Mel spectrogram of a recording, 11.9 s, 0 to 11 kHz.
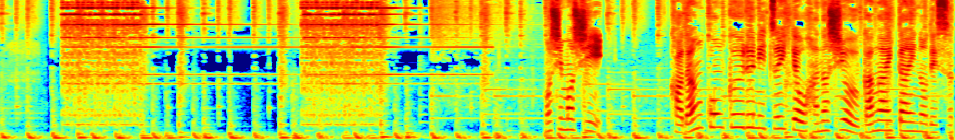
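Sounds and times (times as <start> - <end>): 
telephone ringing for a call to a city hall: 0.8 - 6.4
steady thumping music beat: 1.8 - 11.9
speech: 6.9 - 7.7, 8.5 - 11.9.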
